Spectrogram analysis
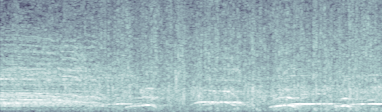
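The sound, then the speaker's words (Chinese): Warm applause from a live audience after a crosstalk (xiangsheng) performance at a competition: dense, continuous clapping that holds steady and loud from start to finish. “没想到 什么呀？ 居然得到了这么热烈的掌声”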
